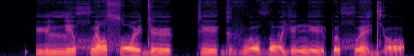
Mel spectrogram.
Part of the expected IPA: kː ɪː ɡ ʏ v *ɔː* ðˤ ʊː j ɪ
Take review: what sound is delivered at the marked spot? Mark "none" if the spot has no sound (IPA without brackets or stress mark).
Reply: oː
